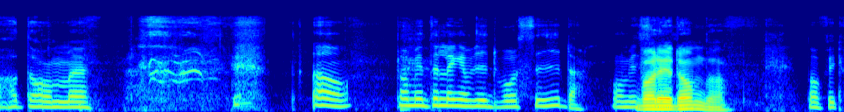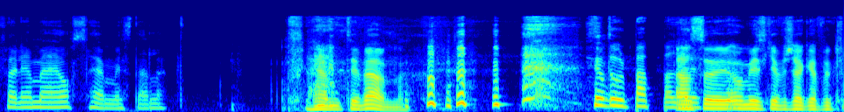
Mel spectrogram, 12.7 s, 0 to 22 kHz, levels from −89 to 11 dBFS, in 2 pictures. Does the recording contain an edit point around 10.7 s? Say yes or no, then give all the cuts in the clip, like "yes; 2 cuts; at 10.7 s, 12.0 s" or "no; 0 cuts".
yes; 1 cut; at 10.7 s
